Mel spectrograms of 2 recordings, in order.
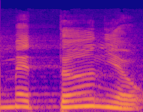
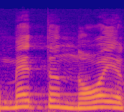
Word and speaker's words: metanoia: a bíblia chama de metano ou metanoia como algumas pessoas pronunciam a palavra grega que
